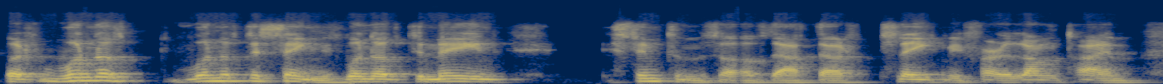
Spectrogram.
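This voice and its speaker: An Irish man sharing his recovery story, halting, with stammer blocks and many restarts. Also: fairly low pitch, a little mellow, muffled recording. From Ireland. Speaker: speaker at a recovery meeting. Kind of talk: personal recovery share.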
